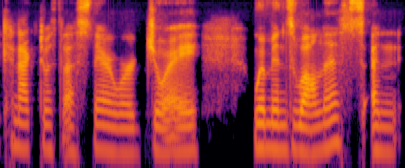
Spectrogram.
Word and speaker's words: Joi: with us there we're Joy Women's Wellness and joy is spelled Joi and then our website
